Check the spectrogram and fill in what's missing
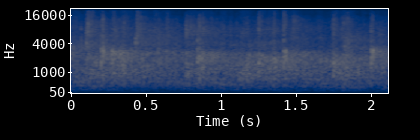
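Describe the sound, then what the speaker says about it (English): Audience at a Barcamp Koforidua 2024 panel discussion clapping, a dense, even patter of many hands that carries on steadily through the moment, moderately loud in a hall. "Big round of applause for Selo."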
